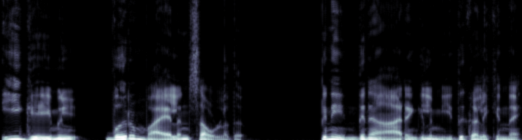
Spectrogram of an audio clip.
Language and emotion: Malayalam, disgusted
